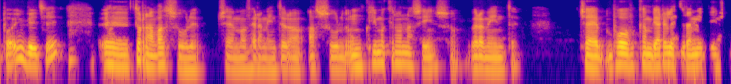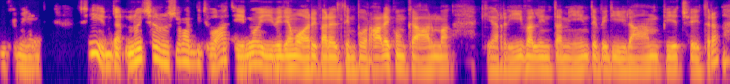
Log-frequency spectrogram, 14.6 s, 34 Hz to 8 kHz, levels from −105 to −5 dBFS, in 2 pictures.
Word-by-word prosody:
Poi - - +1
invece 180 - +2 0.3
ehm, 120 -3 +1
tornava 115 +1 +2
il - - -3
sole, 95 -5 -4
cioè 100 - -6
ma 95 0 -5
veramente 95 -1 -5
una 95 -1 -3
assurdo. 100 -1 -2
Un 115 +1 0
clima 135 +3 -2
che 130 - -10
non 130 -1 -1
ha 125 - -4
senso, 110 +1 -4
veramente. 100 +3 -2 0.6
Cioè, 105 -3 +5
può 120 +1 +4
cambiare 120 0 +2
letteralmente 120 -1 0
in 115 - -6
5 120 +1 -12
minuti. 105 -1 -5 0.3
Sì 250 -2 +2
da 120 0 +3
noi, 140 +7 +5
cioè, 190 - +3
non 140 - +1
siamo 150 +3 0
abituati! 130 -3 -1
Noi 125 -3 +2
vediamo 105 -1 +4
arrivare 100 +1 +4
il 95 - 0
temporale 100 +1 +2
con 105 -2 -2
calma 95 +2 0 0.3
che 95 - -9
arriva 95 +3 -1
lentamente 95 0 -2
vedi 95 0 -2
i 90 - -1
lampi 95 +2 -2
eccetera 90 -2 -2
105 Hz, 190 wpm, -25 LUFS, 95-120 Hz, 0.6 s, Cioè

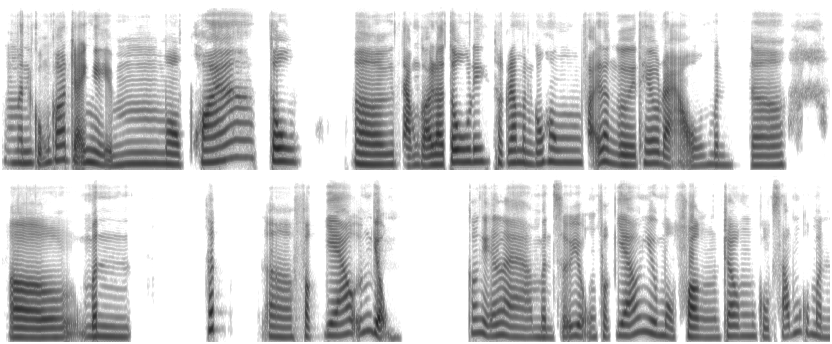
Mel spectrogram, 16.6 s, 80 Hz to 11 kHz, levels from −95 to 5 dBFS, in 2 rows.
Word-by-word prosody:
Mình 225 -2 -3
cũng 230 +1 -3
có 275 +2 +3
trải 280 - +3
nghiệm 225 -6 0 0.5
một 200 -1 +4
khóa 260 +6 +4 0.3
tu, 255 -1 +6 0.5
ờ, 195 -1 +3
tạm 175 +2 +1
gọi 175 -1 +4
là 195 0 +7
tu 240 +3 +5
đi. 245 0 0
Thật 225 - -5
ra 230 +1 +4
mình 225 -3 -2
cũng 210 +1 0
hông 235 -1 -2
phải - - +1
là 250 - +4
người 190 -4 +1
theo 220 +2 -1
đạo, 175 -3 -2
mình, 190 -2 -8 0.2
ờ, 180 +1 -4 0.5
ờ, 175 -1 +5 0.4
mình 195 -3 -2 0.8
thích, 330 0 +4 0.5
ờ, 185 -2 -4
Phật 185 +1 -4
giáo 220 +3 +1
ứng 280 +2 -6
dụng. - - +5 0.8
Có 265 - -6
nghĩa 230 -6 -3
là 190 -5 -4
mình 180 -1 -6
sử - - -7
dụng 205 -2 -4
Phật 190 -2 -7
giáo 215 +4 0
như 260 -5 -2
một 200 -5 -4
phần 190 -2 +5 0.2
trong 205 0 -4
cuộc 180 -3 -10
sống 200 +9 -7
của 260 - -12
mình. 200 -6 -8
205 Hz, 180 wpm, -22 LUFS, 190-235 Hz, 0.8 s, là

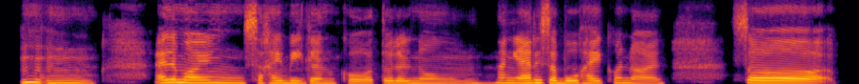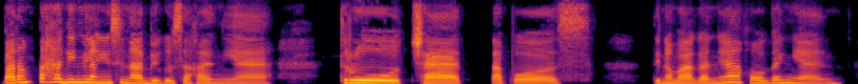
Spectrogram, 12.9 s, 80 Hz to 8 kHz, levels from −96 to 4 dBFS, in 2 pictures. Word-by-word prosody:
Mm. 230 -7 0 0.5
Alam 275 +1 +6
mo 270 - +5
'yong 250 -2 -1
sa 235 +1 -2
kaibigan 220 -3 -2
ko 180 -1 -3
tulad 215 +2 -2
no'ng 205 -1 -8
nangyari 235 +1 +2
sa 250 - +2
buhay 220 -1 +1
ko - - -8
no'n. 195 -6 -3 0.6
So 245 - +2 0.8
parang 290 +4 +1
pahaging 300 -3 +1
lang 275 - +2
'yong 265 +1 -3
sinabi 230 -2 -2
ko 225 - -4
sa 215 0 -6
kanya, 190 -3 -7 0.5
through 245 -3 +6
chat 180 -1 +1 0.2
tapos 190 -2 -5 0.4
tinawagan 215 -1 -3
niya 280 +6 -1
ko 245 -3 -4
ganyan. 210 -5 -6
225 Hz, 140 wpm, -19 LUFS, 200-250 Hz, 0.8 s, Alam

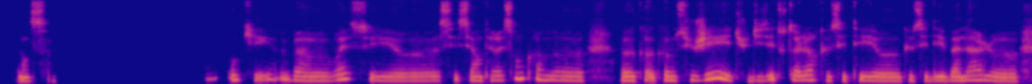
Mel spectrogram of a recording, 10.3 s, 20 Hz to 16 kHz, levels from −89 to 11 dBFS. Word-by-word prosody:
Mince. 165 -1 -1 1.8
OK, 220 0 -2 0.2
bah 190 -9 -1
heu, 175 0 0
ouais 220 +7 +2
c'est, 180 -8 -2
heu, 175 +1 -3
c'est 180 - -3
c'est - - -2
intéressant 195 +8 +2
comme, 225 -7 -2
heu 185 -2 -2 0.4
heu, 180 0 +4
co 185 - -1
comme 190 -1 +1
sujet 230 +10 +6
et 210 - 0
tu 175 - -7
disais 180 +3 -1
tout - - -8
à 195 - +2
l'heure 210 +1 -1
que 185 - -4
c'était, 180 +1 0
heu, 175 0 +2
que 185 +2 -5
c'était 180 +1 +1
banal, 195 +3 0
heu 165 -1 0
185 Hz, 170 wpm, -28 LUFS, 175-200 Hz, 1.8 s, sujet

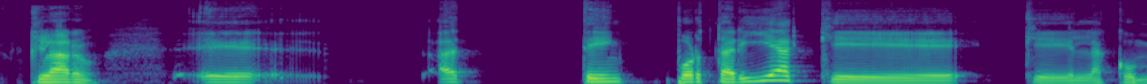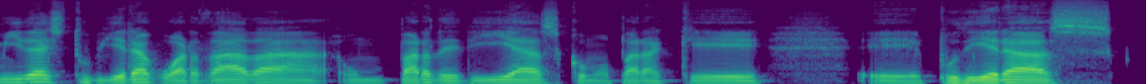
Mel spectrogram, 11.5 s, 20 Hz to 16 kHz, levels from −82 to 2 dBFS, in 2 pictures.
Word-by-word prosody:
Claro, 130 -7 +6 0.4
eh 125 -2 -1 0.8
ah, - - +1 0.6
¿te 150 - +6
importaría 145 +6 +4
que 110 - +1 0.2
que 110 -2 -2
la 110 +1 -3
comida 125 +4 0
estuviera 120 -2 -2
guardada 110 -1 -2
un 110 -1 -12
par 115 +1 -1
de 105 -1 -3
días 115 +2 -2
como 95 -3 -10
para 95 -2 -5
que, 90 -2 -4 0.5
eh, 95 -1 -6
pudieras, 110 +1 +2
110 Hz, 105 wpm, -22 LUFS, 105-120 Hz, 0.8 s, Claro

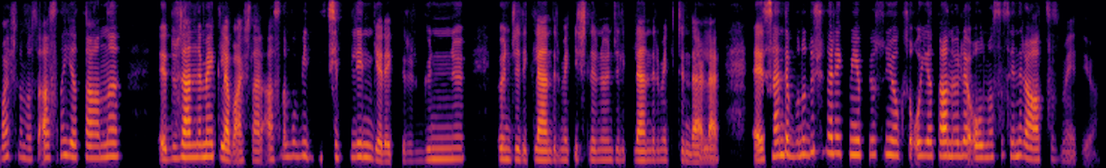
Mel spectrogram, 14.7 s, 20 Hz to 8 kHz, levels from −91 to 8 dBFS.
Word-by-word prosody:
başlaması 215 -3 -8
aslında 240 +4 -1
yatağını 225 +1 0 0.5
e, 185 - +1
düzenlemekle 220 -2 +5
başlar. 165 +2 -2
Aslında, 225 +4 -7
bu 240 -1 -10
bir 240 -3 -7
disiplin 220 +1 -1
gerektirir. 150 -2 -2
Gününü 185 +3 -5 0.4
önceliklendirmek, 175 -2 +1
işlerini 175 -1 -7
önceliklendirmek 175 0 -2
için 155 -3 -11
derler. 145 - +1 0.5
Eee, - - +7
sen 240 +5 +3
de 275 -4 +3
bunu 265 +3 -3
düşünerek 295 -3 -2
mi 265 -1 +2
yapıyorsun 265 +1 -3
yoksa 250 -1 -1
o 245 - 0
yatağın 245 0 +4
öyle 240 +1 +1
olması 220 +3 -2
seni 245 -1 -5
rahatsız 185 -2 0
mı - - -17
ediyor? - - -21
215 Hz, 135 wpm, -25 LUFS, 180-240 Hz, 0.5 s, Eee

